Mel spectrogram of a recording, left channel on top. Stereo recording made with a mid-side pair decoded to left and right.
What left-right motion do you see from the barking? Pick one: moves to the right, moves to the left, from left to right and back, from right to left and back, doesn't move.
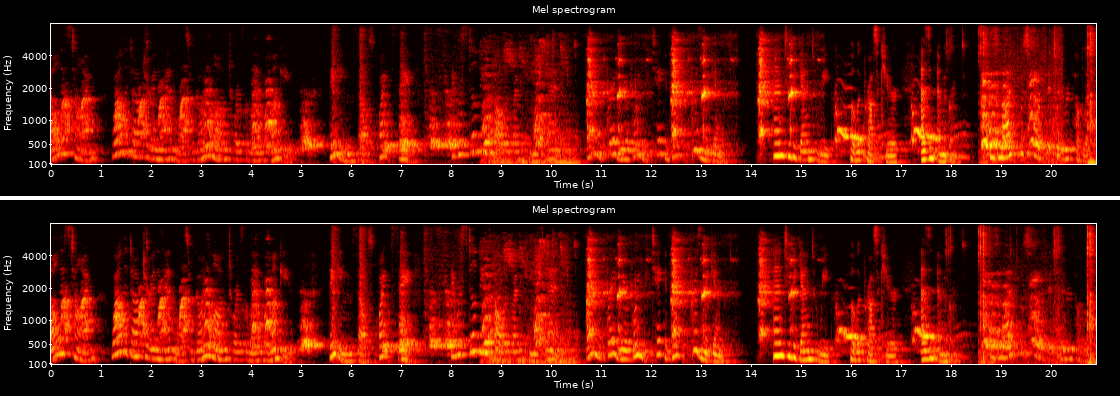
moves to the left.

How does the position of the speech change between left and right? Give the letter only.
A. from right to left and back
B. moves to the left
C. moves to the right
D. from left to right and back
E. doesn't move
B.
